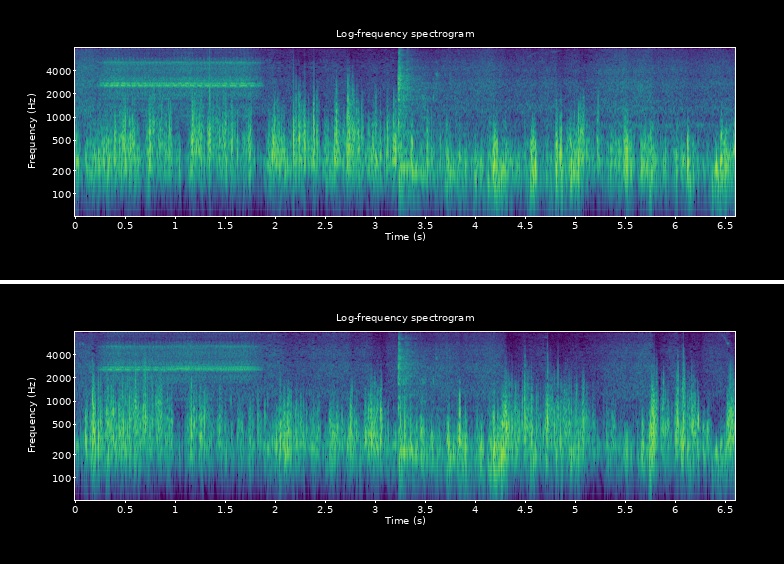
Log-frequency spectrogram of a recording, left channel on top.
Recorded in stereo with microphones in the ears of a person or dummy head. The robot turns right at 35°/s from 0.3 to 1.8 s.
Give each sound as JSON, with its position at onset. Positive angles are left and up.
{"t": 3.2, "sound": "a sliding door", "side_deg": 15, "distance_m": 0.7}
